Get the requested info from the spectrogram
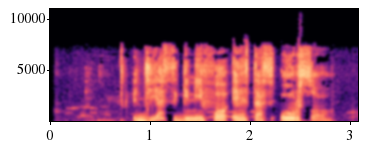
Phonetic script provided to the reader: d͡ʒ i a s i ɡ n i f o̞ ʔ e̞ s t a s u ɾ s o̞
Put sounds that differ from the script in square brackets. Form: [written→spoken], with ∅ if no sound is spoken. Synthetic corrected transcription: d͡ʒ i a s i ɡ n i f o̞ ʔ e̞ s t a s u ɾ s o̞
